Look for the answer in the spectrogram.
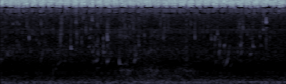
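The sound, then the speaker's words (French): A swimming pool one metre away in the garden of a small house in a valley, on a hot early-July summer night without rain, its water gently lapping and rippling, with soft scattered small splashes and trickles over a steady low rumble, while a thunderstorm rumbles in the distance over the Ventoux. No voices. “Juste devant nous, à un mètre, la piscine fait quelques remous.”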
